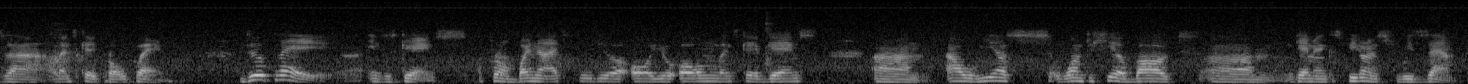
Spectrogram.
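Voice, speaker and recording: A man with a Russian accent speaks very slowly with a fairly high pitch and fairly even intonation. Long, frequent pauses break up his speech over noticeable background noise. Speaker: livestream host. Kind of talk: interview on livestream. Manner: halting, many fillers.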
